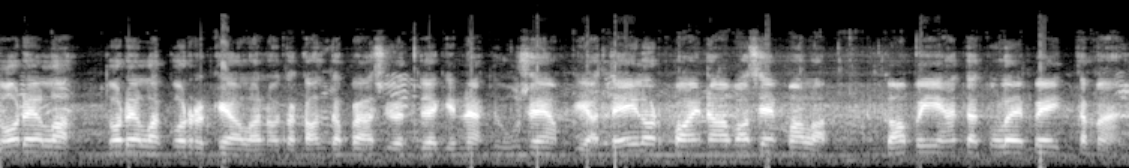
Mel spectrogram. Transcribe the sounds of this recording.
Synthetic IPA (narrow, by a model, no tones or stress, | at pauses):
t̪odelːˑɑt̪odelːˑɑkorkeɑlːɑnoit̪ɑkɑnt̪ɑpæːsyøt̪ːyjækinnæht̪yuseɑmpiɑt̪eilorpɑinɑːʋɑsemːɑlːɑkɑpiːhænt̪æt̪uleːpeit̪ːæmæ̰ːn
